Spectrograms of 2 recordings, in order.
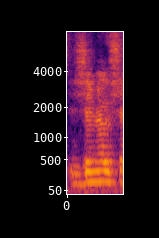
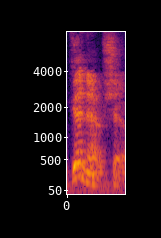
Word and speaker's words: Genosha: I guess Genosha is how it's pronounced. Before, I always called it with a G, a hard G. Wow. I always pronounced it Genosha with a hard G,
